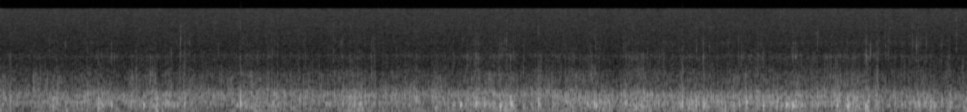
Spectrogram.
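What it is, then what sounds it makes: Rubber spiky ball filled with water beads. A large rubber spiky ball full of gel water beads is squeezed and rubbed by both hands and briefly lifted above the microphone. A steady, dense stream of soft squishing and crackling fills the low and middle range with almost no bright content. Small peaks rise and fall throughout without clear gaps.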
